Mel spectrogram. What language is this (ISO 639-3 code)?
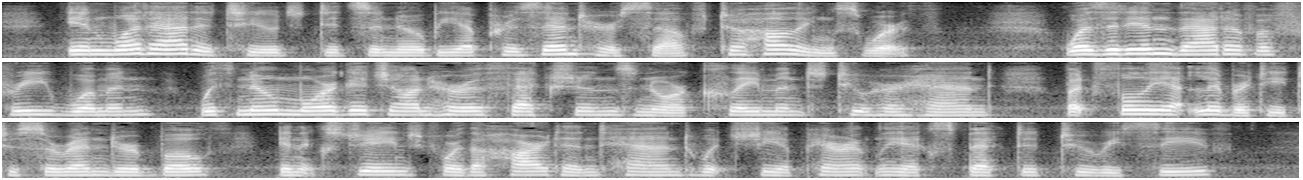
eng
